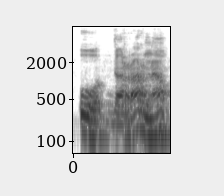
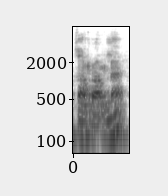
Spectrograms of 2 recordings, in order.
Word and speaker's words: قررنا: قررنا or قررنا, of course it depends how you want to pronounce the Q, or the qaf, I mean.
